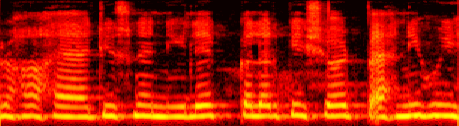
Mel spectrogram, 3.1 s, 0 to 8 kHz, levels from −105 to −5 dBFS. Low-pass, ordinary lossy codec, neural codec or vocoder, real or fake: none; none; none; real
